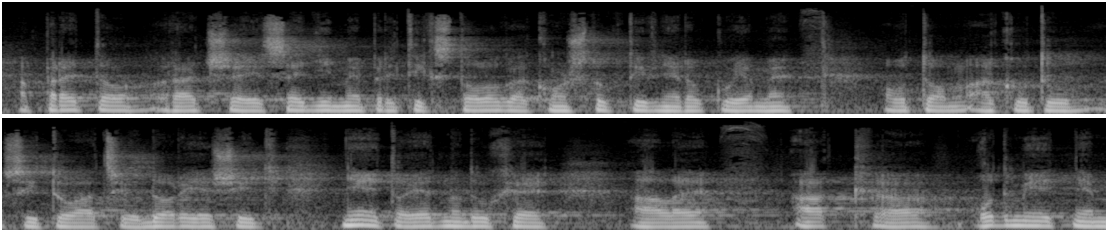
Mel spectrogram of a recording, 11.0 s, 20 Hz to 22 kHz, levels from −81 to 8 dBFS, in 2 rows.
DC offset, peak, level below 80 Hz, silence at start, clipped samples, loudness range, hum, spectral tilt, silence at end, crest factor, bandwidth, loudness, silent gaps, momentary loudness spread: under 0.1%; -6 dBFS; -50 dBFS; 0 s; under 0.1%; 1 LU; none; -6 dB/octave; 0 s; 14 dB; 17 kHz; -20 LUFS; none; 5 LU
